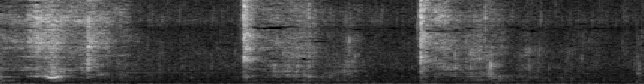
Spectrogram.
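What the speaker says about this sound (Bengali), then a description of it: "দেখুন কষে আমি সামান্য একটু জল দিয়ে দিয়েছি সেদ্ধ হওয়ার জন্য।" Chicken simmers with a little water in a pan while it is stirred; three short scraping stir strokes sound up close over a low background bubble.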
